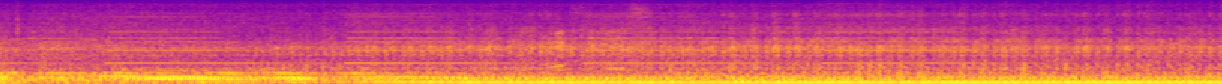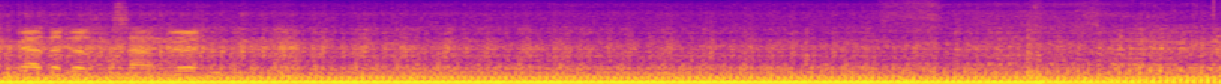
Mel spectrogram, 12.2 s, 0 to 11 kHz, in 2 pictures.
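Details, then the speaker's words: Cold start of a V6 automatic Camaro parked about a year: rough idle with a heavy, dull knock in the bottom end that began shortly after a transmission replacement. Suspected rod knock, not confirmed. "you can see white youth part it's got a real bad knock in the bottom end but it's just not worth it to fix it"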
